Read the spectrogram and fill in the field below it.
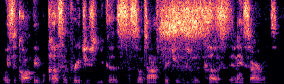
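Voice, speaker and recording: A man's voice: on the low side, steady tone, quick pace, a loud crowd, low-quality recording. Earnest man talking faith. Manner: earnest, emphatic about faith. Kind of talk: casual chat.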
